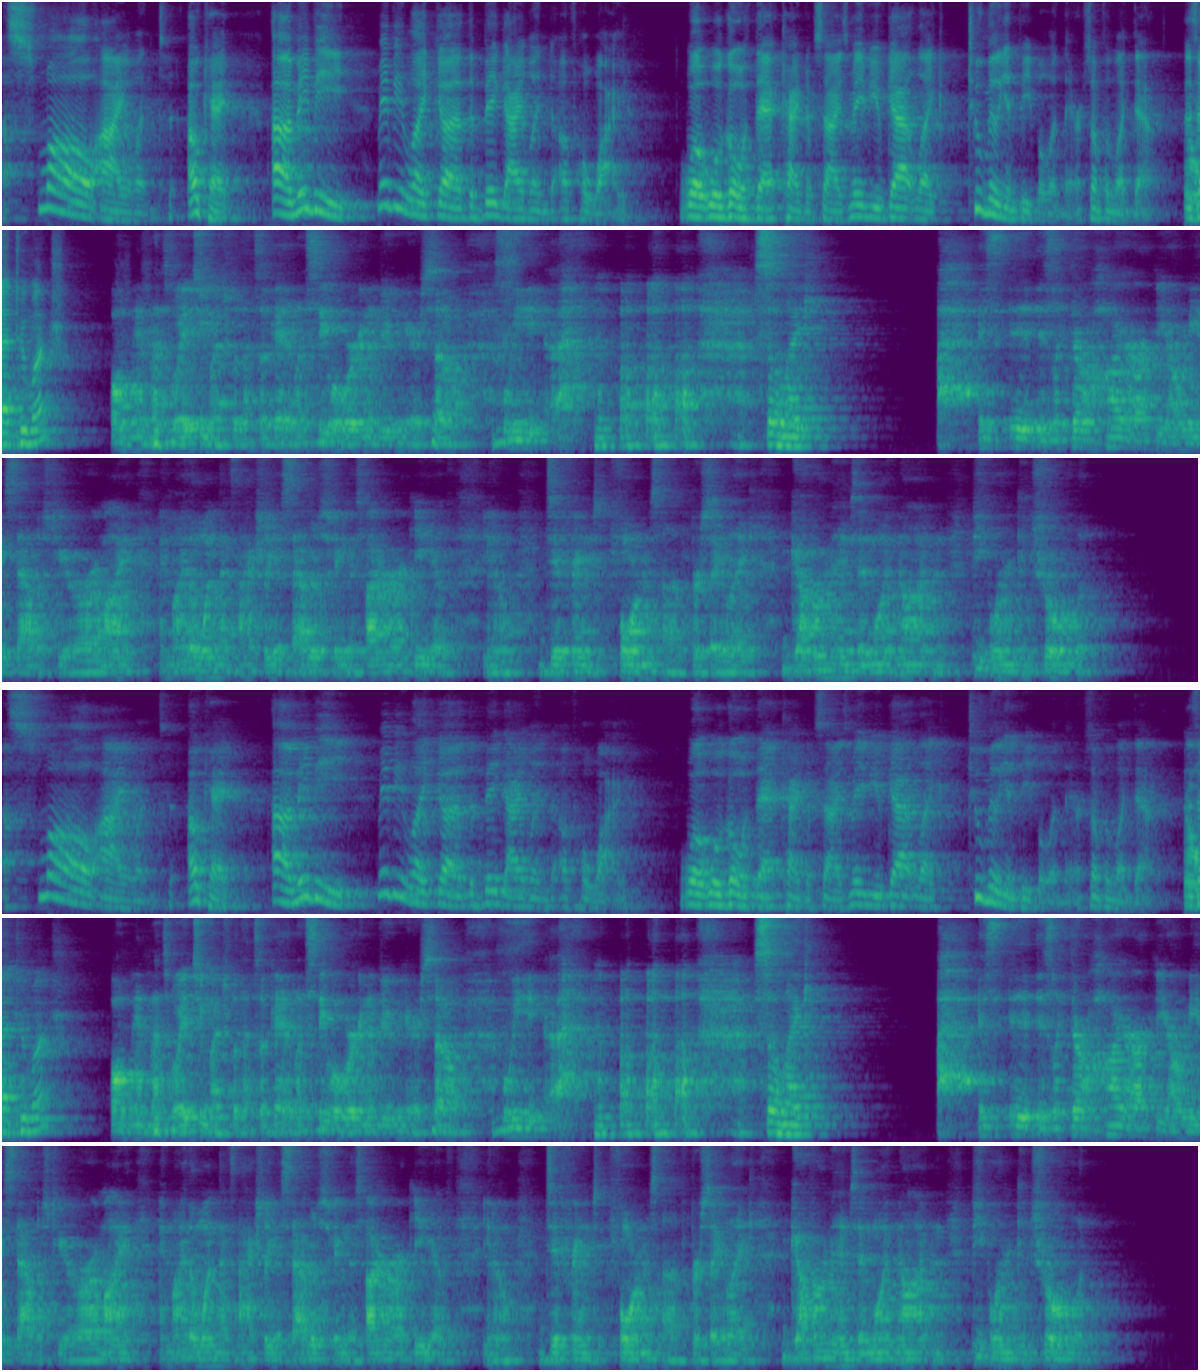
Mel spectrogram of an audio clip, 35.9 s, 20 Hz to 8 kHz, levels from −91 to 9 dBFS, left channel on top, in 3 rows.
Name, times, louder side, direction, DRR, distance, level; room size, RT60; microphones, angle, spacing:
voice 1, 0.0-2.3 2.7-3.5 3.8-6.3 6.8-9.4 9.7-11.5 11.8-12.6 13.5-13.6 15.1-15.2 16.3-16.4 16.9-17.1, left 4 dB, 70° left, 8 dB, 0.7 m, -28 dB
voice 2, 11.8-12.1 13.1-20.2 21.3-34.8, right 1 dB, 25° right, 2 dB, 1.3 m, -28 dB
8.5 x 5.6 x 6.3 m, 1.0 s
head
